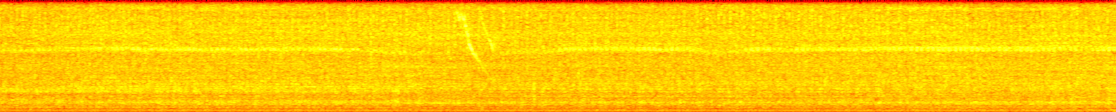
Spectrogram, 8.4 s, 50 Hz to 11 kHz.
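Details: 1999 Subaru Legacy Outback wagon, EJ25D 2.5L DOHC, 374,200 km: intermittent loose, irregular knock at idle only, concentrated at the rear driver's side; idle recently rough with more vibration than usual; source not pinned down.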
